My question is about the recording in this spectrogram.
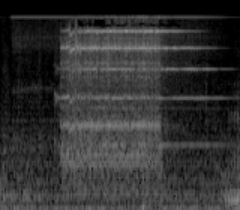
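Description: A doorbell rings once: a bright electric bell tone of under a second that rings on briefly as it fades.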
